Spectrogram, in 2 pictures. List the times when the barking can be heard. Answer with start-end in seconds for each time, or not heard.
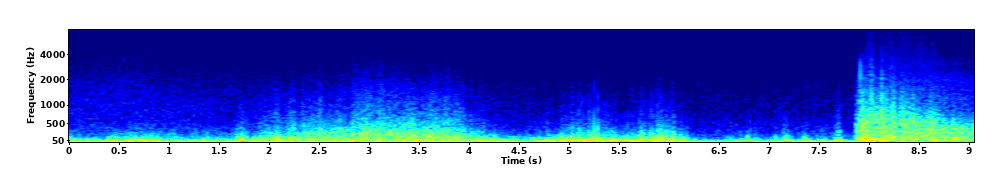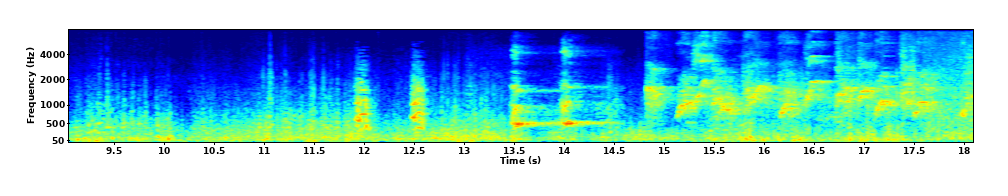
11.7-18.0.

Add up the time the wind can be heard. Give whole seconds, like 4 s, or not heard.
18 s.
